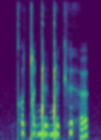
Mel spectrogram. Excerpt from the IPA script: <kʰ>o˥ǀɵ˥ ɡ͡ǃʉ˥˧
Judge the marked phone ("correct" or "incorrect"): correct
